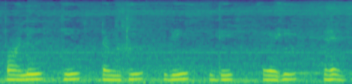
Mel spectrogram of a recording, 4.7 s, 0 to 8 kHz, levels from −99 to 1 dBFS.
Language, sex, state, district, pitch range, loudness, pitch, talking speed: Hindi, male, Madhya Pradesh, Dhar, 160-175 Hz, -15 LUFS, 165 Hz, 90 wpm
